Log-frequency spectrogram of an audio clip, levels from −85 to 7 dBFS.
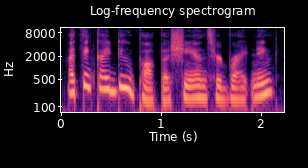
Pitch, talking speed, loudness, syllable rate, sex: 205 Hz, 215 wpm, -17 LUFS, 6.3 syllables/s, female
